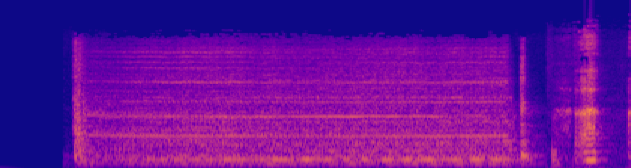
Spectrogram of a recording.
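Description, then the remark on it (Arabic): A father's car engine, started with the car keys, kicks in abruptly and runs with a steady, buzzing mechanical drone for about three seconds, then cuts off, followed by a couple of short rattling bursts. “يا للروعة، لقد اشتغل محرك السيارة.”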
